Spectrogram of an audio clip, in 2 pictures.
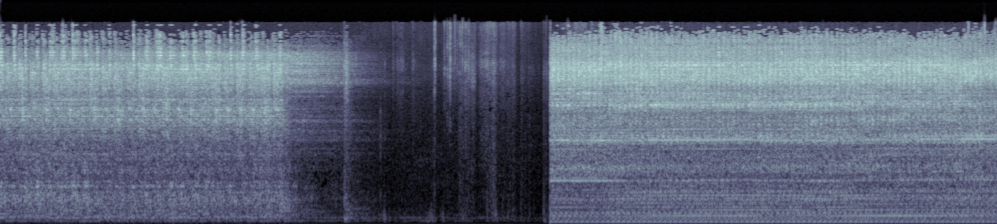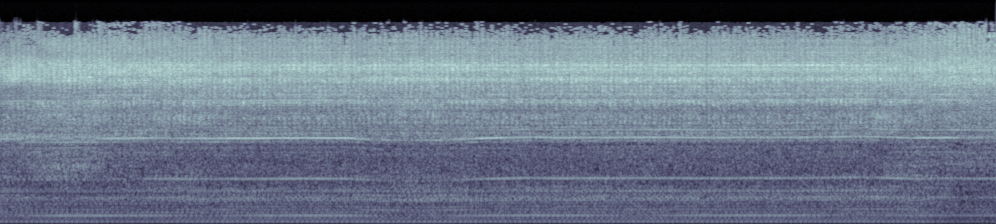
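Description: Engine of a portable air compressor turning over for about four seconds, then dying away to a quiet stretch. From about eight seconds in, the engine runs steadily and loudly with an even hum.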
